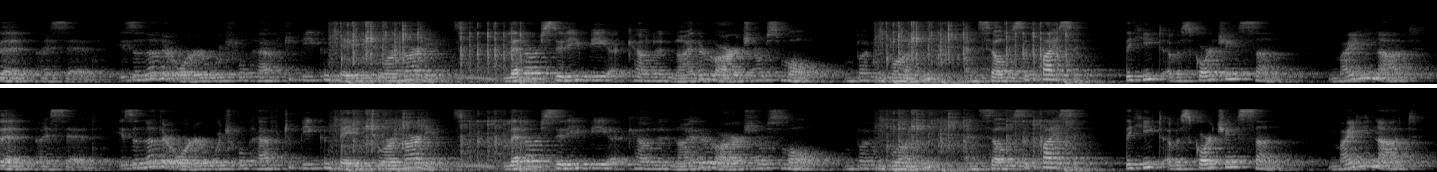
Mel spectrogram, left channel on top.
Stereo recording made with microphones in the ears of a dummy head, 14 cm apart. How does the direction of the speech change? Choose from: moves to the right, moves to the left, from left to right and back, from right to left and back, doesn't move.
from right to left and back.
